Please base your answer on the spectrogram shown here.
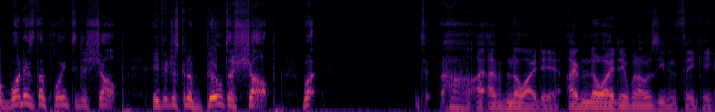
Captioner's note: sigh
